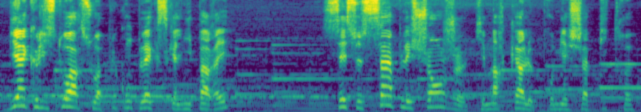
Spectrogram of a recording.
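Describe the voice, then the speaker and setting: A man playing a troubled, solemn adventurer in a fantasy audio drama, speaking in a formal, measured, literary way. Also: a little high, loud music behind the voice, natural voice. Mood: solemn, wistful. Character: troubled, solemn adventurer recounting and losing a memory.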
